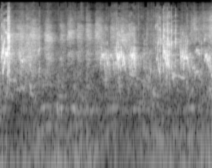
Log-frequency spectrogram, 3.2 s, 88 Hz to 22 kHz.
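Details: Budgie song on 14 March 2024: short, high, scratchy chirps and squawky notes in quick succession, with brief pauses between bursts.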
